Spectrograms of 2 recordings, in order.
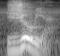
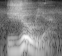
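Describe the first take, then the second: First: The first sound is a buzzing zh. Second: The same.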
